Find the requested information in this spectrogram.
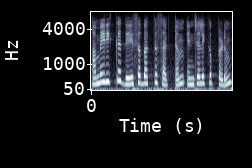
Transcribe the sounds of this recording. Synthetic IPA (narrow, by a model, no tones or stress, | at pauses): ɐmɛɾɪkːɐd̪eːsɐbʱɐk̚t̪ɐsɐʈːɐmɛndrɐlɐɪkːɐpːɐɽɯm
